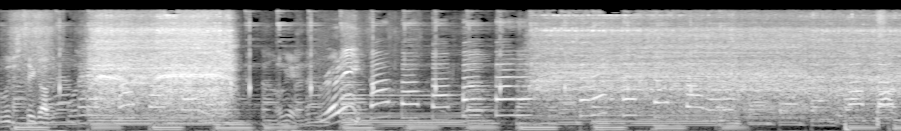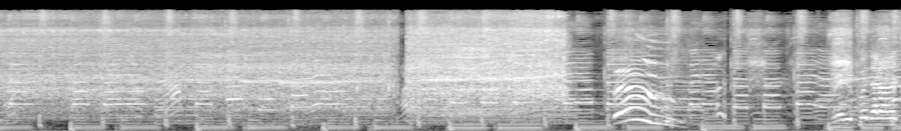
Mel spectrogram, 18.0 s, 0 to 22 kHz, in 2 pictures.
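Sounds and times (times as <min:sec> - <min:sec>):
background music: 0:00.0 - 0:18.0
reciprocating saw cutting wood: 0:00.8 - 0:02.4, 0:05.3 - 0:14.8.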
